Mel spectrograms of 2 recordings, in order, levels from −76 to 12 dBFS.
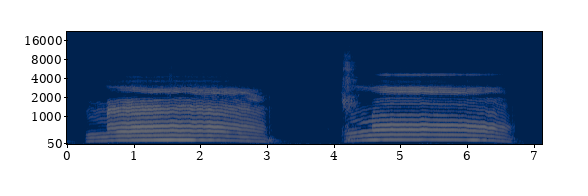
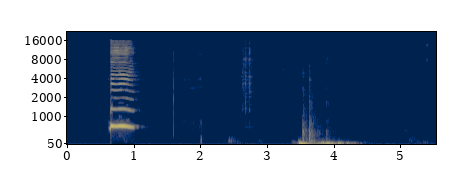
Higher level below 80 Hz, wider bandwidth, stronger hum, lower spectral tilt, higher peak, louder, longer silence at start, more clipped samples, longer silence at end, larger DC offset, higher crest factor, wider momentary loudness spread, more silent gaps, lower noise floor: second, -82 dBFS vs -30 dBFS; about the same, 16 kHz vs 16 kHz; neither; first, -5.5 dB/octave vs -2 dB/octave; second, -26 dBFS vs -2 dBFS; second, -40 LUFS vs -16 LUFS; second, 0.3 s vs 0.65 s; neither; second, 0.4 s vs 1.3 s; neither; about the same, 16 dB vs 20 dB; second, 14 LU vs 22 LU; neither; second, -74 dBFS vs -83 dBFS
